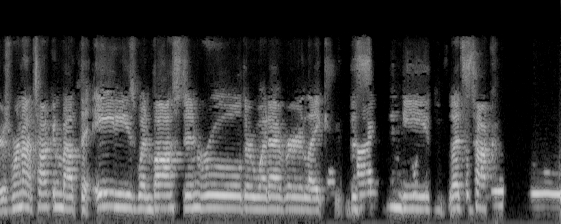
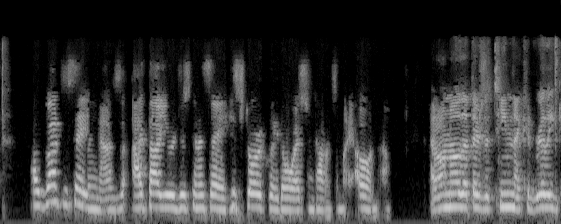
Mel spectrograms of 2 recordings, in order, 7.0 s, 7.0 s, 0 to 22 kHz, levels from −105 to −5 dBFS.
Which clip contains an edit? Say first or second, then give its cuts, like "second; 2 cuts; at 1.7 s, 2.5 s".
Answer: second; 2 cuts; at 1.1 s, 5.3 s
